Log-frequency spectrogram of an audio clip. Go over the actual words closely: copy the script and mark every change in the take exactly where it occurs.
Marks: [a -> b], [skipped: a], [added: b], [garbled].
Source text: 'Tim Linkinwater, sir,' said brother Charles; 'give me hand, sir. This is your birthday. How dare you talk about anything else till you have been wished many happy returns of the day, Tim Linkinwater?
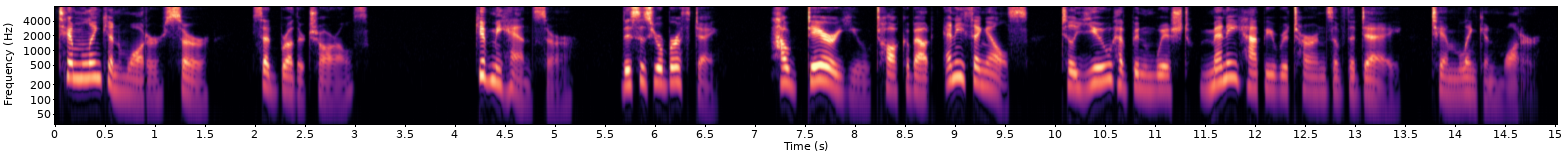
'Tim Linkinwater, sir,' said brother Charles; 'give me hand, sir. This is your birthday. How dare you talk about anything else till you have been wished many happy returns of the day, Tim Linkinwater?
